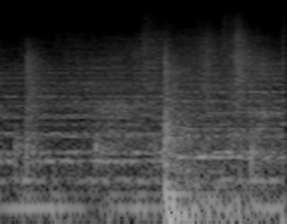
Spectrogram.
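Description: Background score of sustained, held tones, with a single thump about a second and a quarter in.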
